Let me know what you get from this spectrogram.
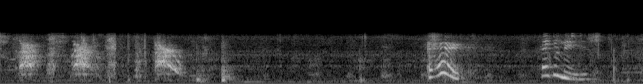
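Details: A dog barking at the camera: two sharp, rising-falling barks in the later half, preceded by a stretch of human speech and shuffling.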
